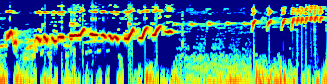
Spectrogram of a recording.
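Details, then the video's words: White-rumped shama song: a rapid string of slurred whistled notes, each sweeping up and down, that climbs steadily higher, ending in fast high repeated chips. "suara burung murai"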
